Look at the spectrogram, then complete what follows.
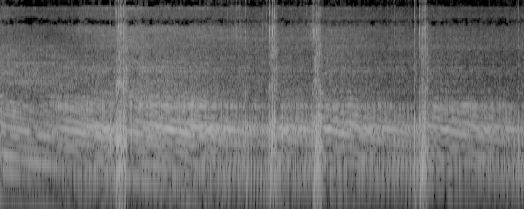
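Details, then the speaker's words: McCulloch two-stroke chainsaw after starting trick, warming up: high steady buzz wandering slightly, sharp clacks over it, blowing smoke as it warms; runs fine, normal warm-up running. "So, did you guys hear how the saw kind of how it got warm? Blew all the smoke. This is a crazy saw, friends."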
